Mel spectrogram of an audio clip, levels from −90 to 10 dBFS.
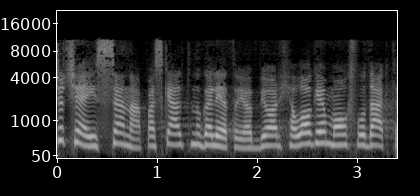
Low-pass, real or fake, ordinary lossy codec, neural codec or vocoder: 10.8 kHz; fake; MP3, 48 kbps; codec, 24 kHz, 0.9 kbps, DualCodec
